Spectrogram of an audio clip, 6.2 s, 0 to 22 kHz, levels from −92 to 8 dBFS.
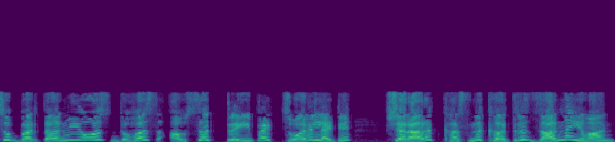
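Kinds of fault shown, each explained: Low-delay AAC compression: The speech is rough and grainy throughout, with nothing above 7.7 kHz, which fits the likely cause, short-frame AAC-ELD at around 24 kbps.
Pre-echo: Codec noise spreads backward before sharp attacks, giving brief hiss and softened onsets at 0.43 s, about 18 ms ahead, and from 5.08 to 5.13 s, about 57 ms ahead.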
